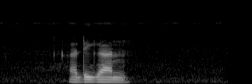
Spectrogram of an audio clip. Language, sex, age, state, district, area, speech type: Santali, male, 30-45, West Bengal, Bankura, rural, spontaneous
